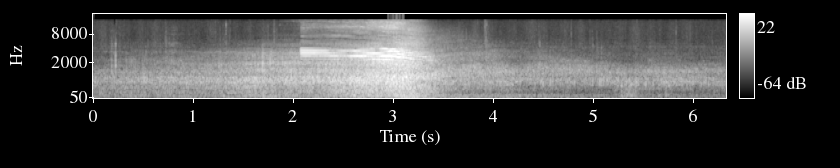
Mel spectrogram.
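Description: A motor vehicle passing on the road: its tyre and engine noise swells to a peak about three seconds in and then fades away, with a high whine that drops slightly in pitch as it goes by.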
